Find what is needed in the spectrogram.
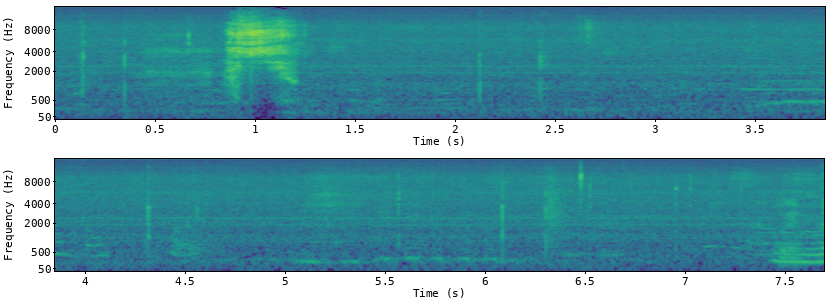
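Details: One short, high-pitched sneeze from a young child, followed by quiet room noise and soft sounds; a single small sneeze.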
